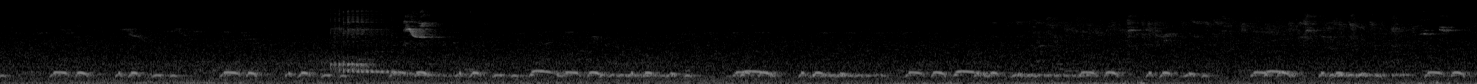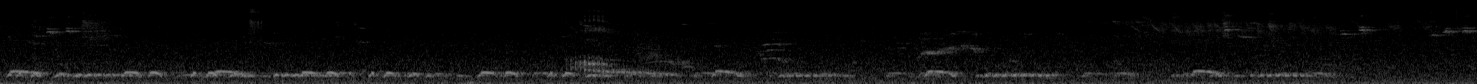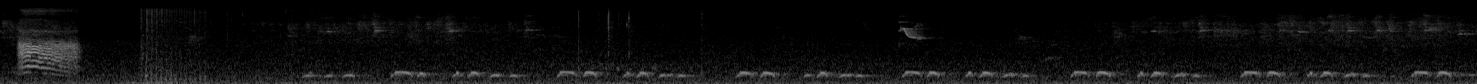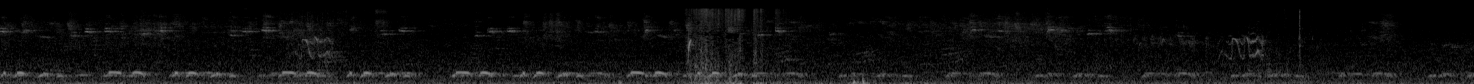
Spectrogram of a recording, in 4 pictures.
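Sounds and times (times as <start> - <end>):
small birds chirping faintly: 0.0 - 59.0
bird calling short low notes: 29.7 - 30.4
loud short bird call: 29.7 - 30.4.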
